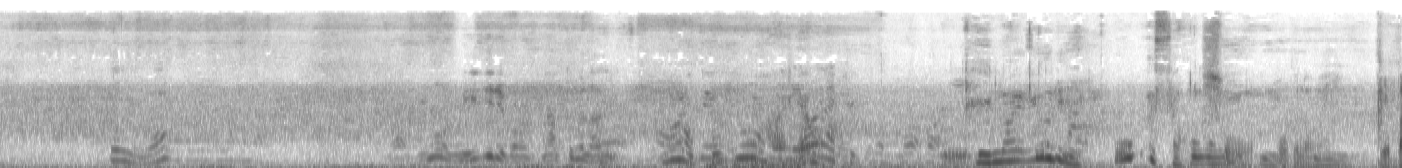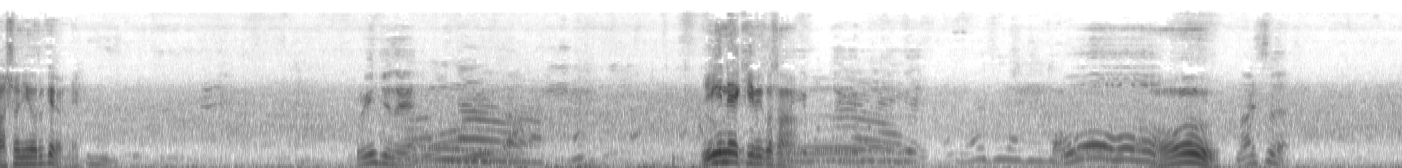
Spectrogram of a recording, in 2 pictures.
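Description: Men talk casually close by.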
